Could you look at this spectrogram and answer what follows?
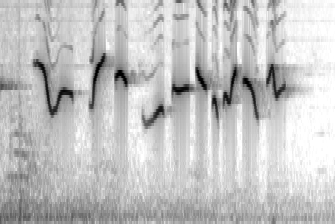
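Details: Energetic song of a Javan grey-throated white-eye, a voice said to set other birds singing: a rapid string of around ten clear, curving whistles, each swooping up or down, delivered without pause over three seconds.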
